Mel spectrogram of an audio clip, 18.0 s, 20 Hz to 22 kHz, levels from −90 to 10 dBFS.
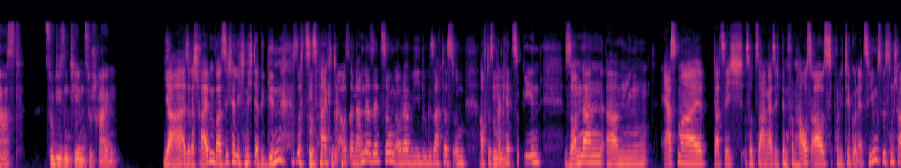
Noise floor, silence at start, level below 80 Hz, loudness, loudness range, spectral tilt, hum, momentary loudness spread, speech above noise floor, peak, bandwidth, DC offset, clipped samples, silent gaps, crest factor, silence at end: -86 dBFS; 0 s; -66 dBFS; -23 LUFS; 3 LU; -5 dB/octave; none; 9 LU; 63 dB; -4 dBFS; 12.5 kHz; under 0.1%; under 0.1%; none; 20 dB; 0 s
